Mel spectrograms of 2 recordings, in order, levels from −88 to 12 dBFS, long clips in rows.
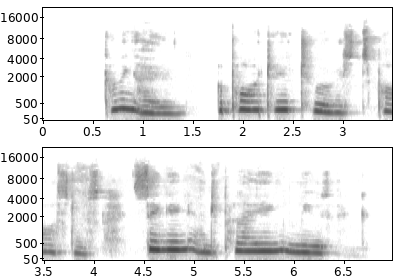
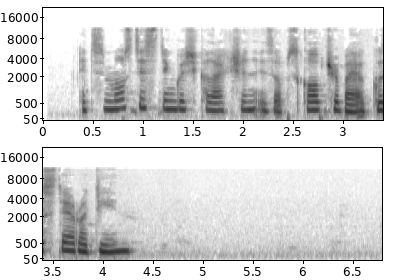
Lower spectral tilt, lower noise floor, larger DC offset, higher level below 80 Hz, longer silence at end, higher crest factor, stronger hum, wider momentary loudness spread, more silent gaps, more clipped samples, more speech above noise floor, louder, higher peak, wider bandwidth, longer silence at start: about the same, -5 dB/octave vs -4.5 dB/octave; first, under -90 dBFS vs -58 dBFS; neither; second, -74 dBFS vs -58 dBFS; second, 0.65 s vs 2.5 s; about the same, 16 dB vs 18 dB; neither; first, 13 LU vs 9 LU; neither; neither; first, over 59 dB vs 39 dB; second, -31 LUFS vs -19 LUFS; second, -16 dBFS vs -4 dBFS; first, 13 kHz vs 11.5 kHz; first, 0.6 s vs 0.4 s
